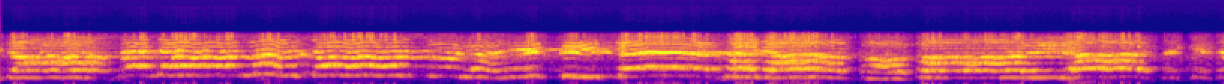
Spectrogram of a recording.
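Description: Noha reciters singing a Shia mourning lament unaccompanied, in long held phrases with a wavering pitch and brief breaks for breath.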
